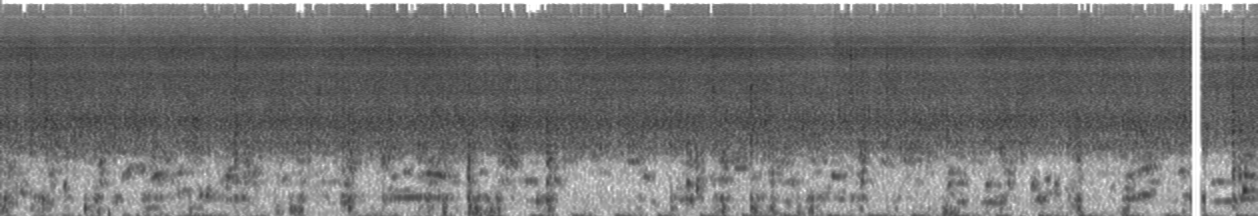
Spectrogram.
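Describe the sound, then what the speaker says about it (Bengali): Prawns and chopped banana flower fry together in a pan for a Bengali mocha dish, a steady loud sizzle and crackle running throughout, with a brief sharp clack near the end. "চিংড়ি মাছ দিয়ে একসাথে ভাজা ভাজা করে নেবো।"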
